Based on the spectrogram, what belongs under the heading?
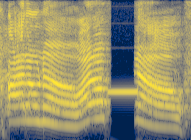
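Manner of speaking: high, loud protest; hammed-up exasperation, high and stretched; exasperated outburst. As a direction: wail it in mock helplessness. Protests having to pick a grade.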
